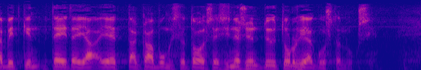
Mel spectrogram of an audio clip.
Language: Finnish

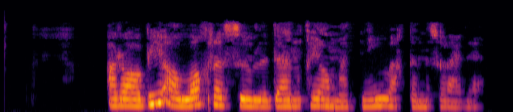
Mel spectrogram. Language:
Uzbek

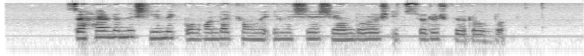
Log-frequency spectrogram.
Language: Uyghur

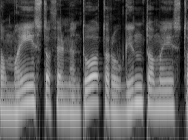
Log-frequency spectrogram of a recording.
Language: Lithuanian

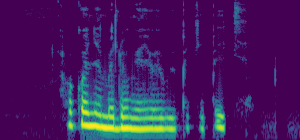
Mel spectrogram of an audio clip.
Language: Luo (Kenya and Tanzania)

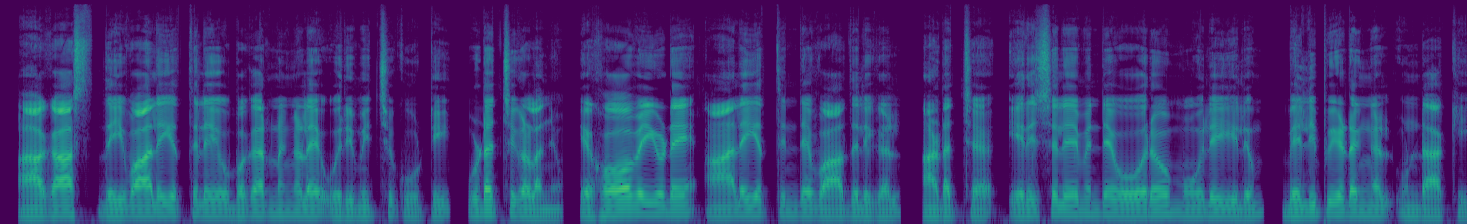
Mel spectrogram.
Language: Malayalam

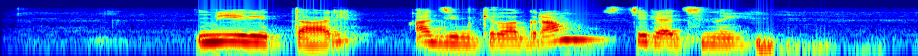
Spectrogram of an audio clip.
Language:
Russian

